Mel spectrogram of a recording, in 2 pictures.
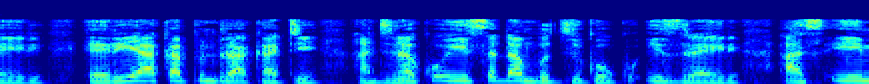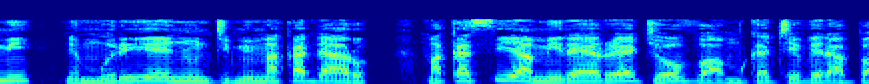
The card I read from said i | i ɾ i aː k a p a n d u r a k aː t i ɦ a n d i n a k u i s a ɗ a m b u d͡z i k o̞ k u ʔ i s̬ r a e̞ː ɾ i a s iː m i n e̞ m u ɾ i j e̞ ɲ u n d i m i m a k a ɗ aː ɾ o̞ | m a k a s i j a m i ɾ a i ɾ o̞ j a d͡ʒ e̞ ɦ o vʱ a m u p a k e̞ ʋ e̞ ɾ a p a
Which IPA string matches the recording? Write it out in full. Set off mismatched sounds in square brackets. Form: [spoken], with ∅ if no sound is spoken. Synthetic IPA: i | [e] ɾ i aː k a p [i] n d u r a k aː t i ɦ a n d i n a k u i s a ɗ a m b u d͡z i k o̞ k u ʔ i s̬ r a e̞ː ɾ i a s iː m i n e̞ m u ɾ i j e̞ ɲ u n d i m i m a k a ɗ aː ɾ o̞ | m a k a s i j a m i ɾ a i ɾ o̞ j a d͡ʒ e̞ ɦ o vʱ a m u [k] a [t] e̞ ʋ e̞ ɾ a p a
